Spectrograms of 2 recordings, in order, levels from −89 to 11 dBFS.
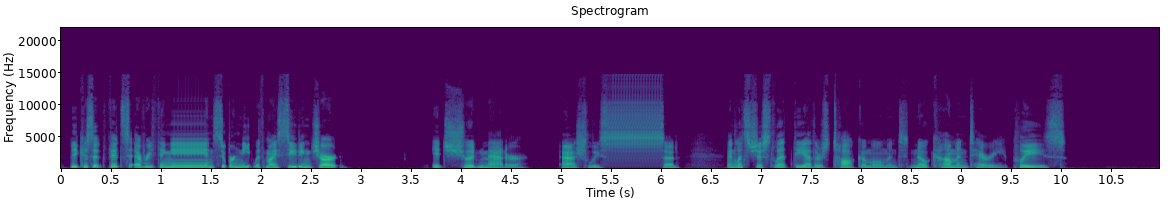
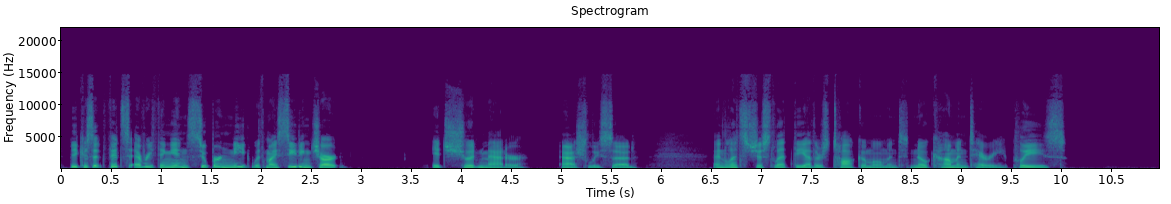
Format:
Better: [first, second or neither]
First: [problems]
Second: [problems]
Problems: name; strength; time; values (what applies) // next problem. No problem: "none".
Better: second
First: audio freezing; at 1 s and at 5.5 s for 0.5 s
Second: none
